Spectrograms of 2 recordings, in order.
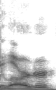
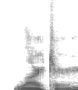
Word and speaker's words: Larter: Larter.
